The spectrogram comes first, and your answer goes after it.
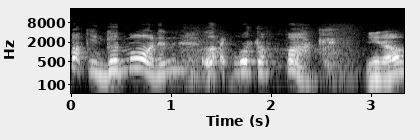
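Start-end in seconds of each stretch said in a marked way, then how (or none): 0.0-1.1 fake, very high-pitched British accent. Retelling what was said at work, in a put-on British accent. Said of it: "saying shit that I feel like British people would say".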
